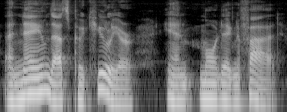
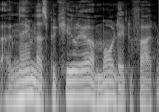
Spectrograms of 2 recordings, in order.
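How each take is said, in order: First: Slow southern American drawl, stretching "dignified". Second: Said in the usual way. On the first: Shown as a demonstration. Lecturer showing the line in a southern drawl, slow. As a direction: lean into a lazy southern drawl, slowly. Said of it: "so it would have been a southern drawl". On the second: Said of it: "also works, right?".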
